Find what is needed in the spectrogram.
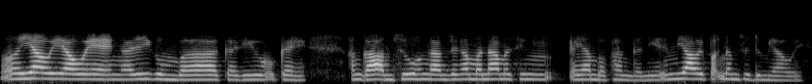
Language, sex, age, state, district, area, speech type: Manipuri, female, 18-30, Manipur, Kakching, rural, conversation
